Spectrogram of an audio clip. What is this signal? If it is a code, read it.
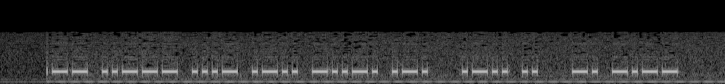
Morse code, heard as a keyed tone, about 24 wpm, 600 Hz, with radio noise. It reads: M2VL/R LI NY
